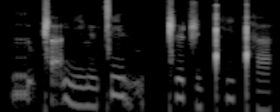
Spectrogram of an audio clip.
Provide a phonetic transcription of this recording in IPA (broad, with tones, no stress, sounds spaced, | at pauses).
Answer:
r ṵ˦ ǁ a̰˦ n ĩ˩ lʲ ũ˩ ǀ ĩ˥ r ṵ˨ | ǁ ɨ˦ ʈ͡ʂ i˩ ǃʰ i˦ ǃʰ a˩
